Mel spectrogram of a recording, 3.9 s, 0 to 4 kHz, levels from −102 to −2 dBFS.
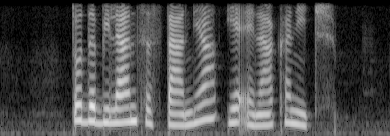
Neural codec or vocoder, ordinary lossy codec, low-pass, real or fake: none; none; 3.6 kHz; real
